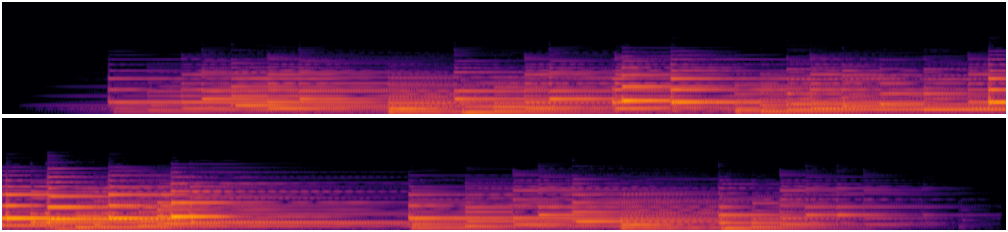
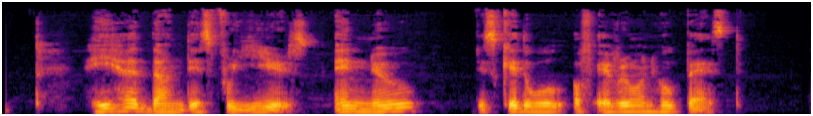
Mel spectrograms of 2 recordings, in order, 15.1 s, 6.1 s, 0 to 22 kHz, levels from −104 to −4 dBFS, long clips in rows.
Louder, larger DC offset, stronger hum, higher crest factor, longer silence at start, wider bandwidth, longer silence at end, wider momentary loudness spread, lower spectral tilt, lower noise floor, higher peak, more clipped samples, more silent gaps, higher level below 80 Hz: second, -37 LUFS vs -23 LUFS; neither; neither; about the same, 20 dB vs 18 dB; first, 0.8 s vs 0.25 s; second, 3.8 kHz vs 16.5 kHz; first, 0.8 s vs 0.6 s; about the same, 18 LU vs 16 LU; first, -8 dB/octave vs -4.5 dB/octave; first, -79 dBFS vs -44 dBFS; second, -18 dBFS vs -6 dBFS; neither; neither; second, -64 dBFS vs -58 dBFS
